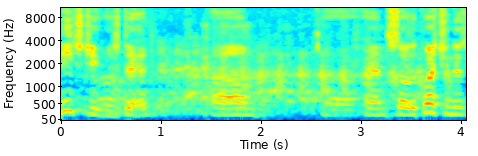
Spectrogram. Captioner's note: laughter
